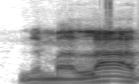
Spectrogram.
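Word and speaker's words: נמלה: Nimala, that is the ant. Nimala. Takes 4 letters to say ant in Hebrew. 3 syllables to say ant in Ivrit.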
